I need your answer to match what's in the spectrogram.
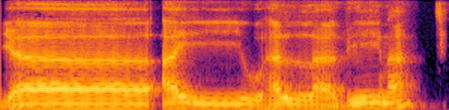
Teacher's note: Tetapi karena bertemu dengan huruf alif di kata yang berbeda maka menjadi mad jaiz munfasil. Dibaca panjang. Boleh lima, boleh dua harakat.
